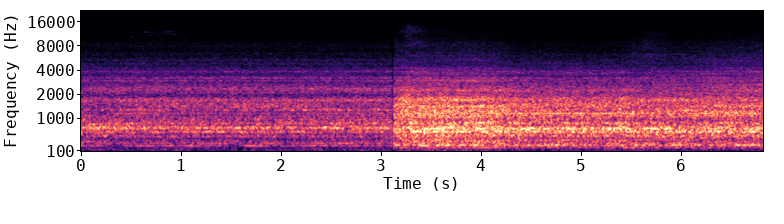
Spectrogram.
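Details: Ruud gas furnace that wouldn't fire up, now lighting while gas pressure is checked and the gas valve adjusted, set to 35: steady airy roar steps up and holds level as the burner lights; smooth, even operation.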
